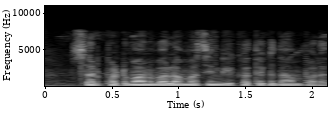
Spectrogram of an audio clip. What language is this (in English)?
Maithili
